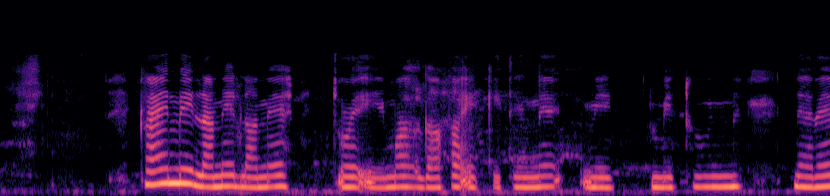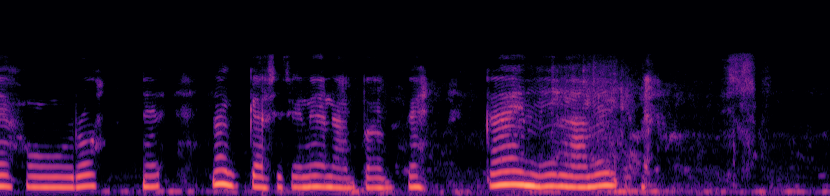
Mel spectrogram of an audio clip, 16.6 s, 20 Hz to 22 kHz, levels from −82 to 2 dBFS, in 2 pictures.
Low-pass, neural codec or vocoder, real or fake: 7.2 kHz; codec, 16 kHz, 4 kbps, X-Codec, HuBERT features, trained on balanced general audio; fake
